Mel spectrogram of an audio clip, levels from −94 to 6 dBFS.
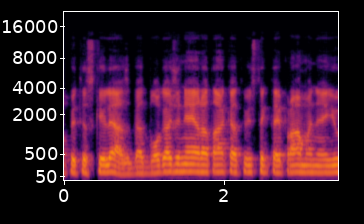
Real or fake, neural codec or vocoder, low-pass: real; none; 14.4 kHz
